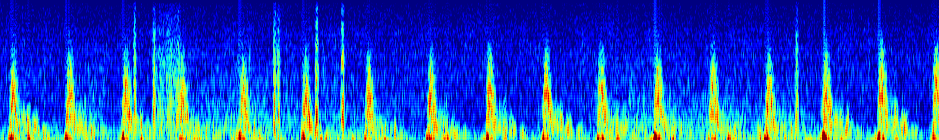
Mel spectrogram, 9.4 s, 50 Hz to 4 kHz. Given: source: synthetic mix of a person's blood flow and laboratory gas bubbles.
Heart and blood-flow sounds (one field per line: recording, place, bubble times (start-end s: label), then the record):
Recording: Doppler ultrasound of blood flow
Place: subclavian vein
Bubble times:
no bubbles
From the record:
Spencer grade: 0 (complete lack of bubble signals)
